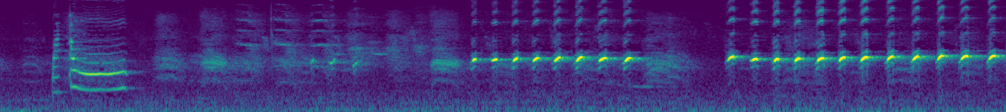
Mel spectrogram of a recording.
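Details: Pet rose-ringed parakeet, an Indian ringneck, copying voices: a few loud whistled and chirped notes, then quick trains of sharp, even clicking pulses repeated about twice a second, in two bursts with a short pause between.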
